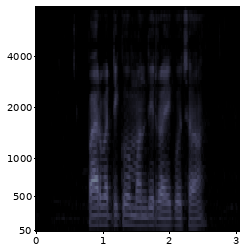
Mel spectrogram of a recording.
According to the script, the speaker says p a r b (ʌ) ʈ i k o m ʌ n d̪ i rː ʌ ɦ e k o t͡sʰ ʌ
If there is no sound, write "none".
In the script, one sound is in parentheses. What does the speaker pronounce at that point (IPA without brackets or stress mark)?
ʌ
